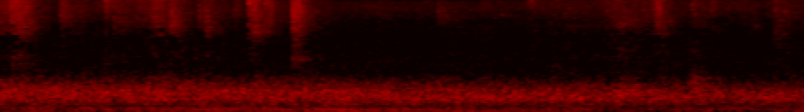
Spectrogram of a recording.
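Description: Near silence: faint steady background noise.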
